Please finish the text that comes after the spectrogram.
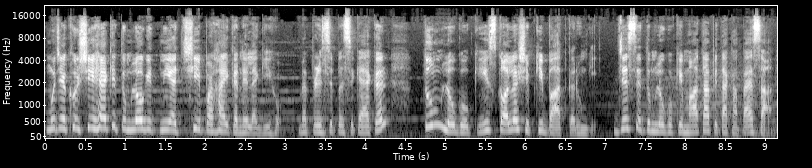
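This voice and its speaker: An earnest female college teacher from a cartoon story, voiced by a woman. She speaks approvingly at a medium pitch, with music playing behind her. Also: lively intonation, moderate pace, natural voice. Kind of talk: animated moral story dialogue.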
